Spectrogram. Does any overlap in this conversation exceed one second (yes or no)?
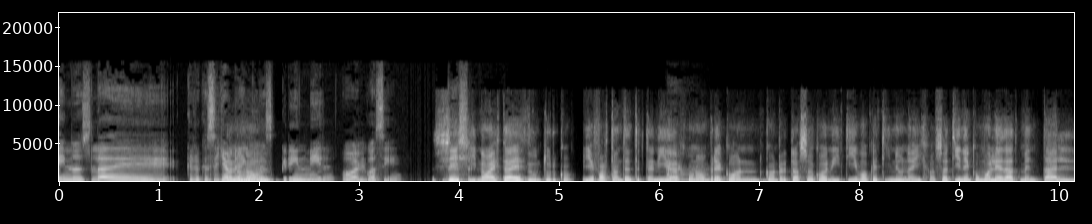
no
